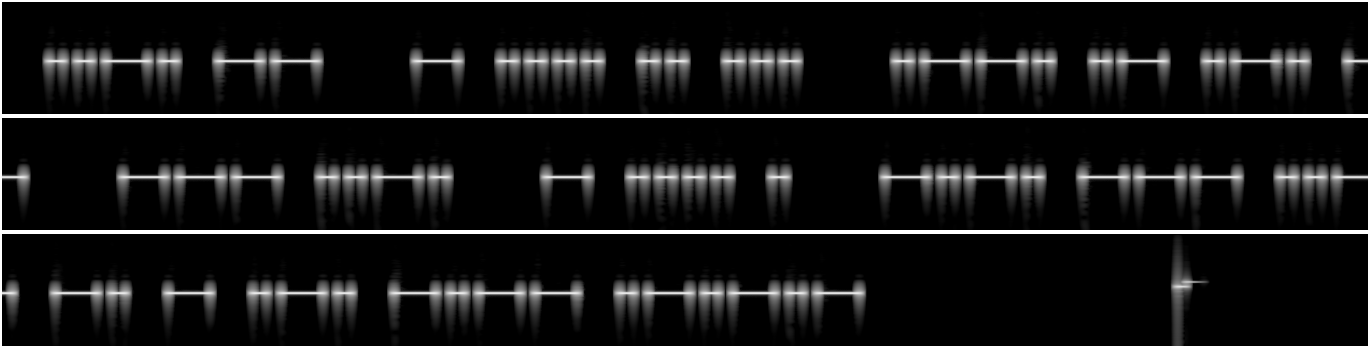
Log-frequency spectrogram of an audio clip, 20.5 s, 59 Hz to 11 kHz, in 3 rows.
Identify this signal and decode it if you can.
Morse code, heard as a keyed tone, about 17 wpm, 700 Hz. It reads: FM THIS PART OF THE COUNTRY.
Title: Sentences from Top 300 Words and Abbreviations 17wpm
